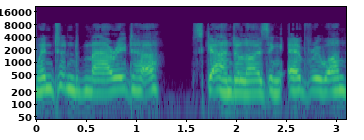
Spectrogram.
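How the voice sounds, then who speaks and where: In a put-on character voice, a woman speaks with a raspy sound at a medium pitch, a moderate pace and fairly even intonation. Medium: read story. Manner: dry, amused.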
